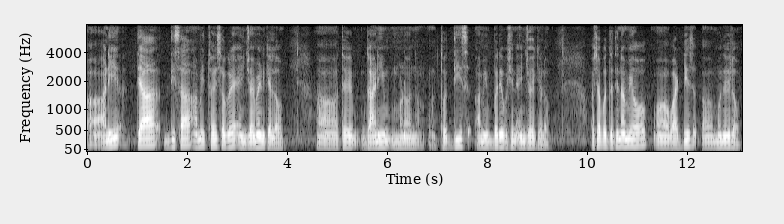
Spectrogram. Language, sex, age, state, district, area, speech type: Goan Konkani, male, 45-60, Goa, Ponda, rural, spontaneous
